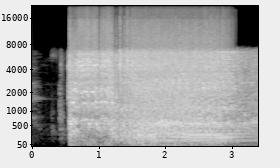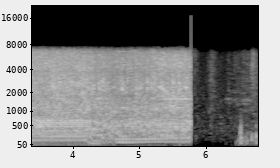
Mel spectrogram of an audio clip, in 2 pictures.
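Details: Troy-Bilt mower Kohler V-twin after throttle cable adjustment so choke closes fully, curing long cranking: brief crank, fires right up and settles into an even steady run before shutoff; prompt healthy start.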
